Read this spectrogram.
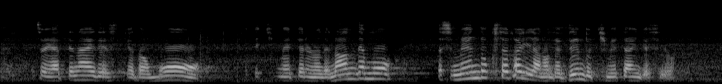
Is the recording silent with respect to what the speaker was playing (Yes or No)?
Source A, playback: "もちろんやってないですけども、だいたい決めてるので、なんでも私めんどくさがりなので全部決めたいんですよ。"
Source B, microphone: No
